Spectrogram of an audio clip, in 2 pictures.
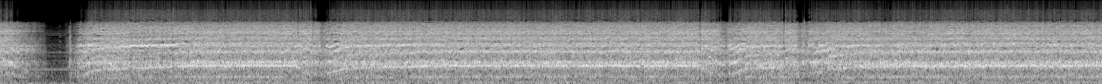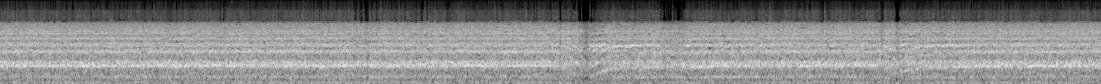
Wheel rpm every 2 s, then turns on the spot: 140, 200, 230, 190, 220, 230, 230, 230, 180, 220, 220.
none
